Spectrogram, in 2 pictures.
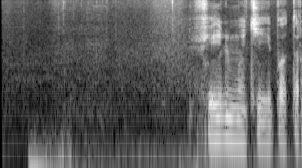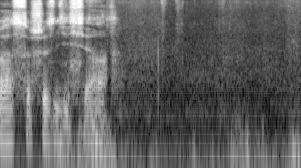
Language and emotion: Russian, sad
